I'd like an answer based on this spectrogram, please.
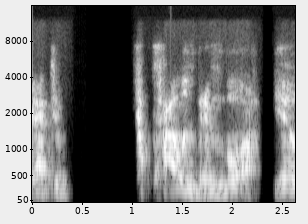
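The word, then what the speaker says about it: Celebrimbor: So I had people jump on me going, no, it's Callan Brimbor. Yeah, Reg. It's very realistic, I think. Sometimes people just don't know how to pronounce other people's names.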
